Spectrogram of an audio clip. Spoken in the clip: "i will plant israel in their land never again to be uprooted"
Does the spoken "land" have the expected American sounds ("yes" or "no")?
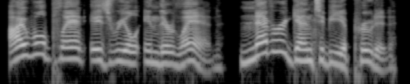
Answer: yes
